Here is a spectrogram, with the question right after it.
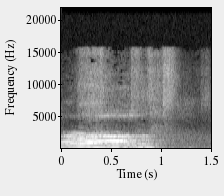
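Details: Pet pit bull begging indoors near a fridge for treats and carrots; a loud drawn-out whining vocalization, steady and slightly rising, then dropping into a lower groan at the end, with the owner talking around it.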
